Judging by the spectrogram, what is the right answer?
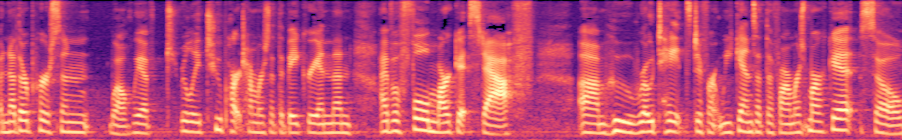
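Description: A woman with an ordinary speaking voice talks at a fairly quick pace and medium pitch, using fairly even intonation. The recording is very clean, with a silent background. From Texas, Sugar Land near Houston. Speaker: bakery owner, entrepreneur. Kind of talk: casual interview chat. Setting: recording studio at co-working space.

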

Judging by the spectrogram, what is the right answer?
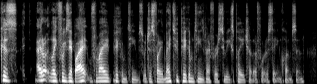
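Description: In a very clean recording with a silent background, a man speaks with ordinary pitch variation, the sound dry and close with no echo. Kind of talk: casual group chat about sim football broadcasting. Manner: fast talker.

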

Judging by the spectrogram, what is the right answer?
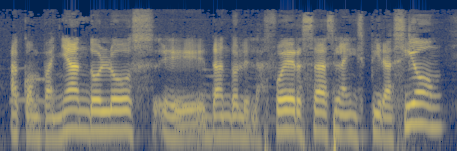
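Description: A man's high voice, fairly unhurried, with typical pitch movement. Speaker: podcast co-host. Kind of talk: casual chat. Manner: animated.

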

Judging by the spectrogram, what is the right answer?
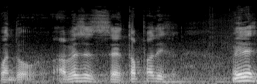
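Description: A man speaks at a fairly high pitch. Noticeable background noise can be heard. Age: 80s+. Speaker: youth baseball coach. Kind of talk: interview. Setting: studio.

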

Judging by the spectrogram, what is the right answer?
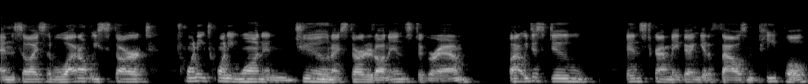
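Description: With a plain, everyday voice, a man speaks at medium pitch and a moderate pace with ordinary pitch variation. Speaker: pharmacist and social media creator. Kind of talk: podcast interview.

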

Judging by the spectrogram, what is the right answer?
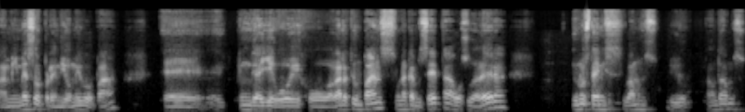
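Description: Here a man with an ordinary speaking voice talks at a medium pitch and moderate pace, with ordinary pitch variation. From Mexico, Tijuana. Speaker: professional wrestler. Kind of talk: casual interview. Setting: video call.

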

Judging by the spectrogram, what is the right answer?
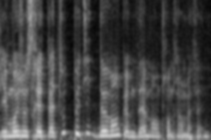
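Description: Against noticeable background noise, a woman speaks in a high voice with a regional French accent. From rural area near Lyon, France. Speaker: radio host. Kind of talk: casual chat.

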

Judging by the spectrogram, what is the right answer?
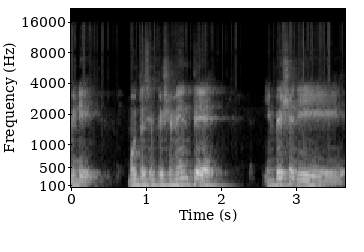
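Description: A man talks in an unremarkable speaking voice. His pitch is medium and his intonation fairly even. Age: young. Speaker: debate guest. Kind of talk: heated debate.

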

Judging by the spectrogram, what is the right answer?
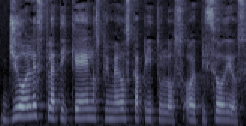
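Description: A woman's voice with ordinary pitch variation. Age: 40s. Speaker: podcast host. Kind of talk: personal reflective monologue. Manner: halting.

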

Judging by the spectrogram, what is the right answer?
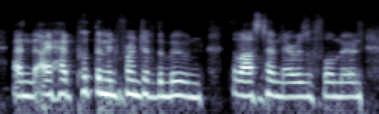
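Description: This voice is somewhat breathy. It belongs to a woman at a medium pitch. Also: quiet background. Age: 20s. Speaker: podcast co-host. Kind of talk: casual chat.

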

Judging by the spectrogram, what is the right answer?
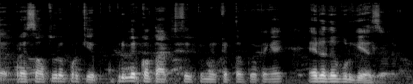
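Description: Words come at a very fast pace from this man. The rise and fall of his pitch is ordinary. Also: big swings in loudness. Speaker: craft beer figure. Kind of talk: interview. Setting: bar. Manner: hesitant, many fillers.

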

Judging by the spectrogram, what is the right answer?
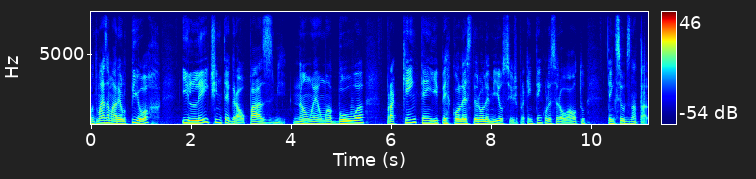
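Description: A man talks at a fairly slow pace in an unremarkable speaking voice. His fairly high pitch has ordinary pitch variation. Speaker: cardiologist. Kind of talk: radio interview.

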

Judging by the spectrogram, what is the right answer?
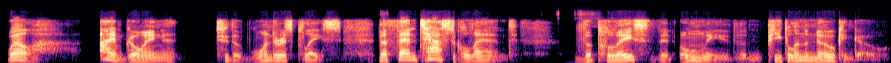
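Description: A man speaks at a very slow pace. His medium pitch makes very wide swings. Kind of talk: radio commercial pitch. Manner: grandiose, suggestive.

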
